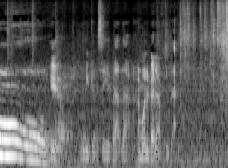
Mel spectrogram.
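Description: A husky grumbles and yips in short bursts.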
